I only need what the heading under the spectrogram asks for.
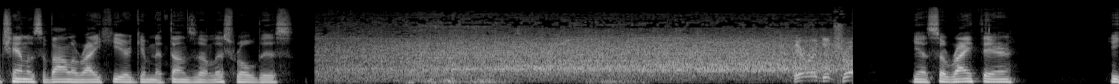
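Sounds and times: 
speech: 0.0s - 3.0s, 7.9s - 10.2s
stadium crowd cheering: 3.2s - 8.6s.

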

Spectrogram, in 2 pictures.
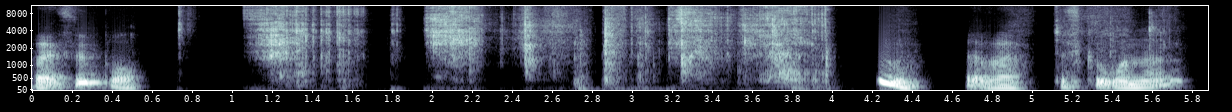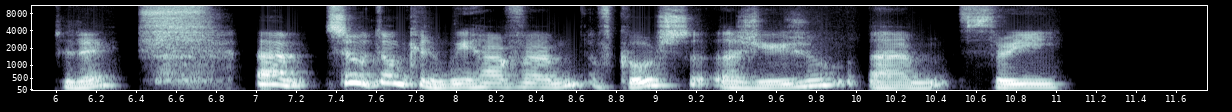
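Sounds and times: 
speech: 0.0s - 1.2s, 4.3s - 11.1s
envelope being torn open: 1.0s - 4.0s.

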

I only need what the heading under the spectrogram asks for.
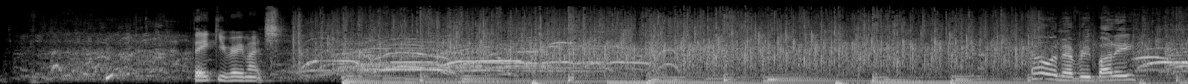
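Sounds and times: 
laughter: 0.0s - 1.9s
speech: 2.0s - 3.6s, 10.4s - 11.6s
audience applause: 2.9s - 11.8s.

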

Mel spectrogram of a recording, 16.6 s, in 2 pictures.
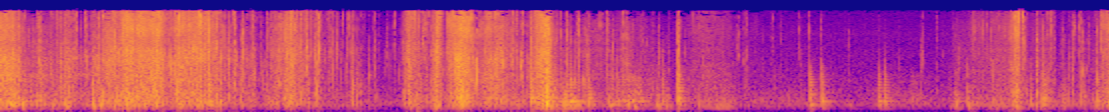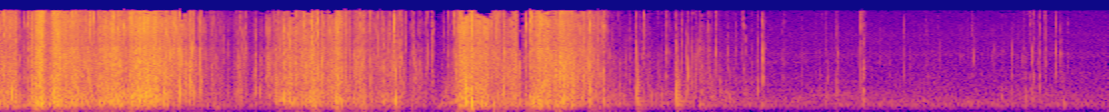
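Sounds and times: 
big trash bag crumpled and crinkled: 0.0s - 5.2s, 7.2s - 14.1s.

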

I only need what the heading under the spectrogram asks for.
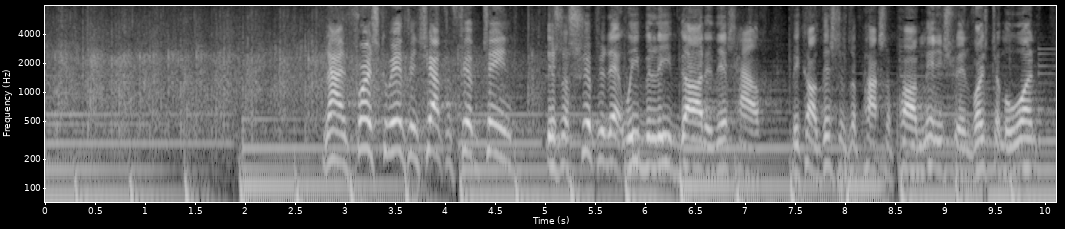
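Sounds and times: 
audience clapping hands: 0.0s - 3.4s
speech: 2.8s - 10.0s.

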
